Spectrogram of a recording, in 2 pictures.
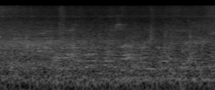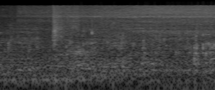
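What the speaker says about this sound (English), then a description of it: "Just use that tap water." Tap water runs from a kitchen faucet in a steady, close hiss, with a faint knock partway through and no voices over it.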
